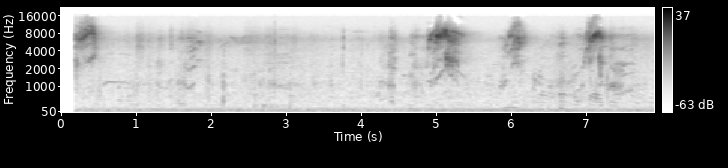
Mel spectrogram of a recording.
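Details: A baby monkey, said to be in danger, gives shrill, piercing screams in short bursts, calling loudly for its mother to help; monkey.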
